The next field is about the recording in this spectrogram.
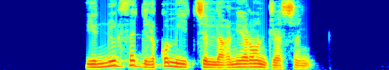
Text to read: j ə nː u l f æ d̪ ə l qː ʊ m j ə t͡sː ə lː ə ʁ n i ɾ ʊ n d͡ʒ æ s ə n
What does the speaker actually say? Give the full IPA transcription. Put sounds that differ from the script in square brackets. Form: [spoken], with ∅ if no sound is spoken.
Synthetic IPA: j ə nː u l f æ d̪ ə l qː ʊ m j ə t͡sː ə lː ə ʁ n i ɾ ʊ n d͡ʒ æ s ə n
